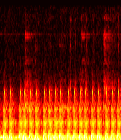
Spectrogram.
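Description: Rapid-fire game sound effect like many shotguns being loaded in quick succession, a dense stream of fast metallic clacks repeating without pause, steady and fairly faint, with no talk.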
